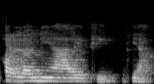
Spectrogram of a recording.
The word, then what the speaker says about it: coloniality: I also think it speaks to the colonization of our language, you know, and having decolonization versus, is it coloniality? Am I saying that right? – Coloniality, yeah.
